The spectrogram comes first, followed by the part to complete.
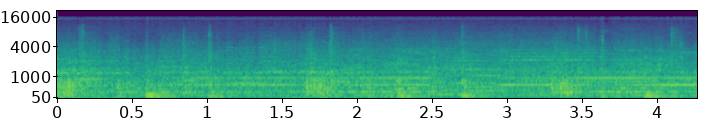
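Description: Harmonium playing held chords over a steady hand-drum beat, an instrumental passage without singing.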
